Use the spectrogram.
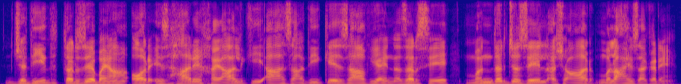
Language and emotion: Urdu, neutral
